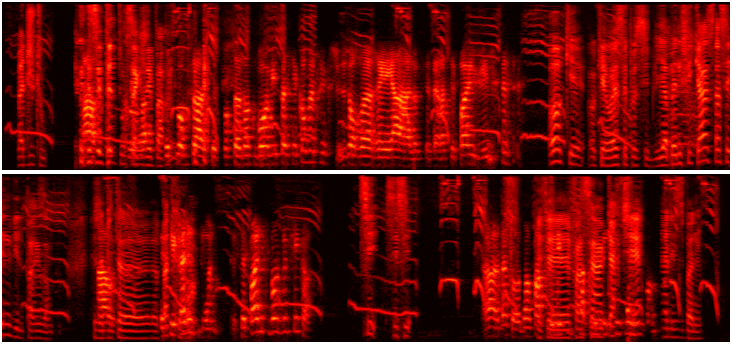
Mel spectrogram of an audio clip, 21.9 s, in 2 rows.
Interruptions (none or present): present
